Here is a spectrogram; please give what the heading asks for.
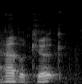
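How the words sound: The name is said in an English pronunciation. "we'll stick with an English pronunciation"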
